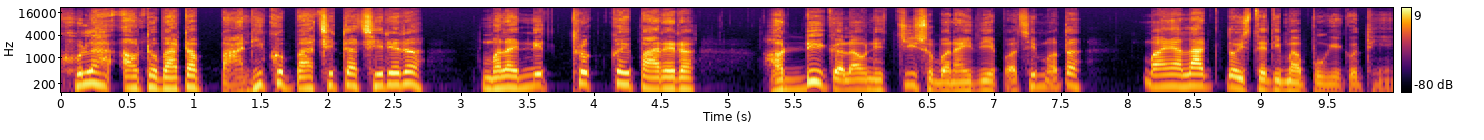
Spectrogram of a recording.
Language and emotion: Nepali, sad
